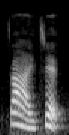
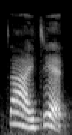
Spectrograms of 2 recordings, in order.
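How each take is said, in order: No difference in how they are said.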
